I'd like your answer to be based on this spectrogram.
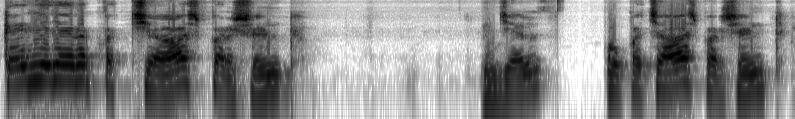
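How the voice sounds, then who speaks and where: High-voiced man teaching chemistry. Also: expressive, warm tone, poor audio. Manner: asks questions and answers them himself; repeats key terms slowly. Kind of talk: classroom lecture for board exam.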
